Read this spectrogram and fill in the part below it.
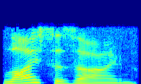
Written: lysozyme

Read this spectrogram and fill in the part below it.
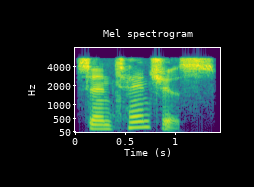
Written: sententious

